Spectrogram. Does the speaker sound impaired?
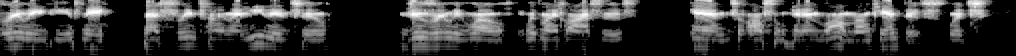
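Yes: spinal muscular atrophy; type 2, wheelchair user, diagnosed around 19 after two negative genetic tests, laminectomy for Spinraza access; about 2 years since diagnosis, on Spinraza injections, severe symptoms after first injection, ICU stay.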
